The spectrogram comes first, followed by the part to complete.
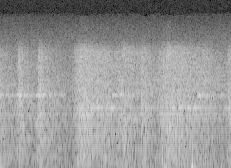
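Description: A large crowd cheering and shouting as a dense, even roar, with hiss and crackle from an old film soundtrack.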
